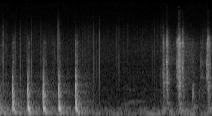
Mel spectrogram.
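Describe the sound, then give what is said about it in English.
A woman disguised with a big hat and a veil knocks on a door: five quick, evenly spaced knocks, firm and sharp, then a short pause and a few more thuds. No one speaks. “Yeah, she found out that my radio sponsor was Wildwood Cream Oil, so she disguised herself with a big hat and a veil and knocked at my door.”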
